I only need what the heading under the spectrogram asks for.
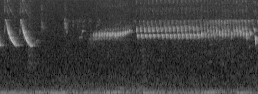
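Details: Canary song heard fairly quietly: two descending sweeps, then a drawn-out whistle leading into a long, even, fast rolling trill.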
